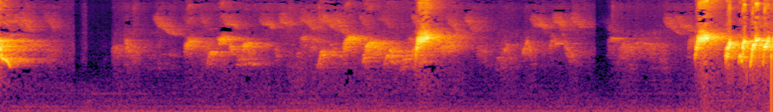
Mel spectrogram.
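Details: Red-whiskered bulbul stimulated to sing for fighting in the 'xoắn' style: soft chattering twitters, a loud clear note near the middle, then an energetic rapid burst of chirps.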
